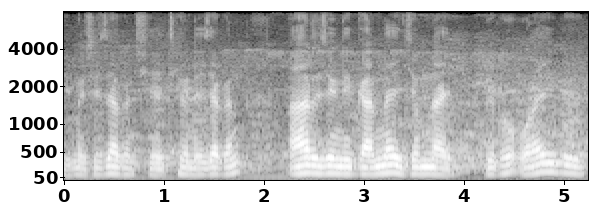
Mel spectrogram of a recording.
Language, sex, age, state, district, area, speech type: Bodo, male, 60+, Assam, Udalguri, urban, spontaneous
